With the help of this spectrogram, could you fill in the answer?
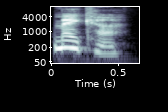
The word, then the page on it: maker: British English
